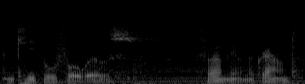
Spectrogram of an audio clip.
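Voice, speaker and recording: Soft-spoken with vocal fry, a man talks at a fairly slow pace. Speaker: gaming ASMR content creator. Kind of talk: casual talk to camera.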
